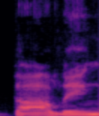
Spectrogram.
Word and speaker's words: Daling: Great mound, great burial mound, or daling is how you say it in Chinese.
